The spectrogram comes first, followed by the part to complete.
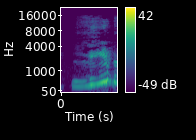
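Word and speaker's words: lead: guide करना ठीक और दूसरा जो ये स्पेलिंग है एल ई एडी इसको हम क्या बोलेंगे इसको कैसे प्रोनाउंस करेंगे इसको प्रोनाउंस करेंगे लेड लेड का मतलब होता है मेटल तो यहां पे फिर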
